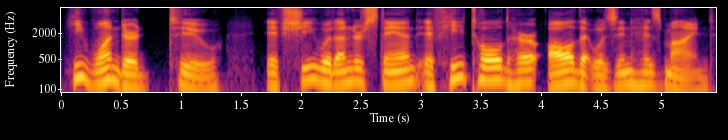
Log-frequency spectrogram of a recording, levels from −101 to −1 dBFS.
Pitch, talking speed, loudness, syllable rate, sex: 125 Hz, 185 wpm, -18 LUFS, 4.3 syllables/s, male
